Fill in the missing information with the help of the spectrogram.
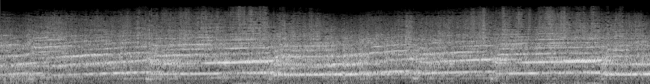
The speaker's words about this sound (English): I'm going to do a bit of audio recording for you. I'm going to go and stand over the start-finish straight and set this recorder to the full 180-degree stereo imagery. There goes Maldonado. And I'll give you some proper hi-fi recording of F1 cars.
